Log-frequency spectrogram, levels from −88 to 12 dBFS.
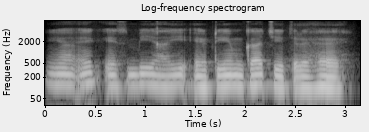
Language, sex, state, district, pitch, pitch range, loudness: Hindi, male, Jharkhand, Ranchi, 115 Hz, 110-120 Hz, -17 LUFS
